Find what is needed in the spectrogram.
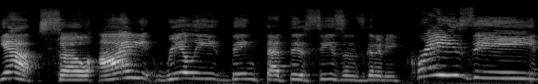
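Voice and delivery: very high, slow, unhurried, drawn-out voice. Retelling Britney's preseason interview answer: Britney impression. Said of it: "she would be like".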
